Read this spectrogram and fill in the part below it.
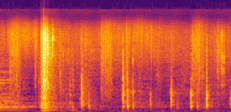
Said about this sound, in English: Zapt drew the bar and opened the heavy walnut door.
